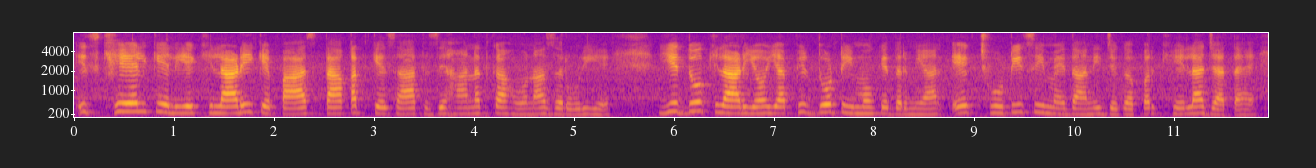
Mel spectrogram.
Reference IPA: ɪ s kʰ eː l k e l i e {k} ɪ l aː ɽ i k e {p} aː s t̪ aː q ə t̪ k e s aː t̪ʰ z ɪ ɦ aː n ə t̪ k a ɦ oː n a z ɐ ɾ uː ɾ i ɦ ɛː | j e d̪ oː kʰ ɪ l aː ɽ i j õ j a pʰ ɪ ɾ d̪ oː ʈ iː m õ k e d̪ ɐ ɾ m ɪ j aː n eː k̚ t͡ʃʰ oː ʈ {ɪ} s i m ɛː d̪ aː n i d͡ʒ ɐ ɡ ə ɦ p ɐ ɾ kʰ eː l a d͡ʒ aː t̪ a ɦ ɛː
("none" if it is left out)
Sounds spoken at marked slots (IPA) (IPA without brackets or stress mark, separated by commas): kʰ, p, i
